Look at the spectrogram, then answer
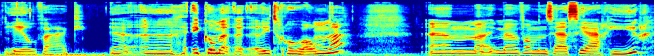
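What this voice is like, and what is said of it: Limburg-accented Dutch. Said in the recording (Dutch): “ik heb een Limburgs accent”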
